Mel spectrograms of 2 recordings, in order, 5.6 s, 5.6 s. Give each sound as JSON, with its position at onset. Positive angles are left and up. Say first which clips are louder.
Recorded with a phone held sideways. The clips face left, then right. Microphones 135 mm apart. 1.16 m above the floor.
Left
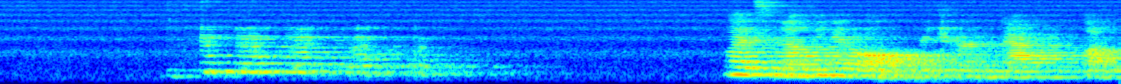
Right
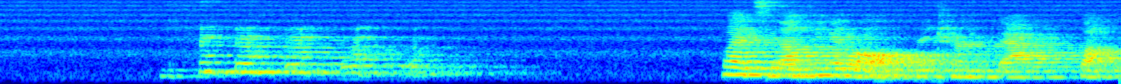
{"t": 0.8, "sound": "laughter", "louder": "right 2 dB", "side_deg": -55, "distance_m": 8.5}
{"t": 3.6, "sound": "a woman speaking", "louder": "right 1 dB", "side_deg": -75, "distance_m": 8.5}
